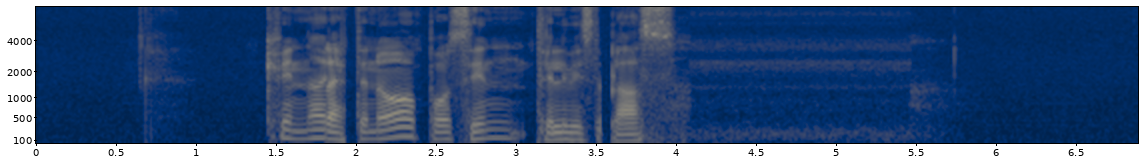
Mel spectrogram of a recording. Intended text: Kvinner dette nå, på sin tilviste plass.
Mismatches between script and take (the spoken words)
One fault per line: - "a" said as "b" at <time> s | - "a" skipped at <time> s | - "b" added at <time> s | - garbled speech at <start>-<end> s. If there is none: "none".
none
